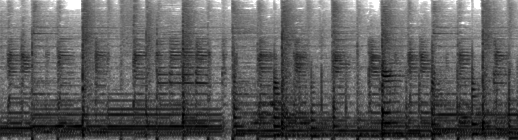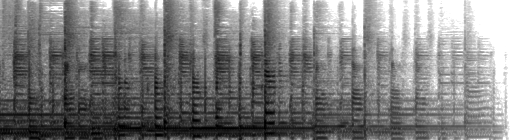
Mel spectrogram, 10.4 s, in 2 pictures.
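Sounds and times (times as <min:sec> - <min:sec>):
jazz guitar ringtone on a Hisense A5 phone: 0:00.6 - 0:08.8.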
